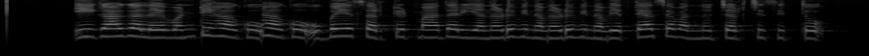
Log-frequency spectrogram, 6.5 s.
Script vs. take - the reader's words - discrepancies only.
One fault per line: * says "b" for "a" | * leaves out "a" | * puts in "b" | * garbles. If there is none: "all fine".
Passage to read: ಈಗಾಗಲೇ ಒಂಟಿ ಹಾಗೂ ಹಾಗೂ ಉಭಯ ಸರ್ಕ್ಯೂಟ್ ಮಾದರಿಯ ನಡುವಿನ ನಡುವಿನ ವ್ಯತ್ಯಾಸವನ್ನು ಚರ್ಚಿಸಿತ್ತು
all fine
